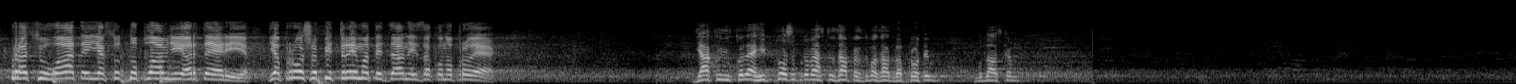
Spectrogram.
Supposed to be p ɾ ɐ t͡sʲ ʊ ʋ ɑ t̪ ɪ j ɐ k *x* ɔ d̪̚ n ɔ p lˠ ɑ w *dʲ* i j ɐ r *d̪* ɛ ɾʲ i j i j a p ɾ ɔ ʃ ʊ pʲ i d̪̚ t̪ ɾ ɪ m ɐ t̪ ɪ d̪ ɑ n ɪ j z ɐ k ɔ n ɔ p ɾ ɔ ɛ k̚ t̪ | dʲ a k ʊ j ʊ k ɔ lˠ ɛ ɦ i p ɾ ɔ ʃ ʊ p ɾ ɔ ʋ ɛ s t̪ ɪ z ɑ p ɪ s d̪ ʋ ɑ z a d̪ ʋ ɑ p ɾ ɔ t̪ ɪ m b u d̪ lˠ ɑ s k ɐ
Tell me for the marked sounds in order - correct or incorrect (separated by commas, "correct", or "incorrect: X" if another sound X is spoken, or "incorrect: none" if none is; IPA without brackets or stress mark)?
incorrect: s, incorrect: nʲ, incorrect: t̪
